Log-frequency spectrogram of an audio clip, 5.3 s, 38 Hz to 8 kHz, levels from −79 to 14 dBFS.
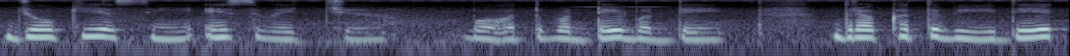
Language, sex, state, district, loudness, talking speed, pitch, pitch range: Punjabi, female, Punjab, Kapurthala, -19 LUFS, 125 wpm, 220 Hz, 190-235 Hz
